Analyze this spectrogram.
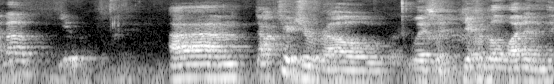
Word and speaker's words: Gero: They wanted me to pronounce Dr. Gero, because there's songs saying, I'm Dr. Gero, and then she wanted it, and I was like, no, it's not.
